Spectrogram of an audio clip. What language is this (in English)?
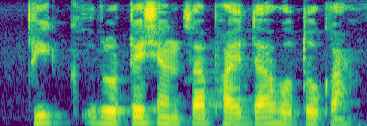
Marathi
